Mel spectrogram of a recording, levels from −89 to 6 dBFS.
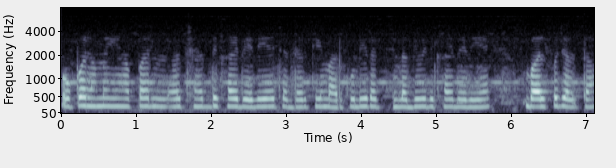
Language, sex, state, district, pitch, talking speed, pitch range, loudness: Hindi, female, Chhattisgarh, Rajnandgaon, 220 Hz, 185 wpm, 210-225 Hz, -20 LUFS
